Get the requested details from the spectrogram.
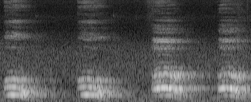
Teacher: वृत्तमुखी कहते हैं या वृत्ताकार स्वर कहते हैं। जैसे उ, ओ, देखिए होंठ हमारे एकदम गोल हो जा रहा है हमारा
